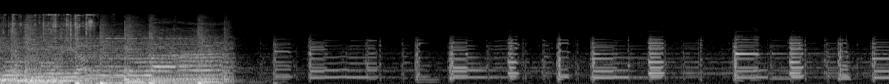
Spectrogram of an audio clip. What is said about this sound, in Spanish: Dos tipos de cambio, dos tipos de cambio, dos tipos de cambio. Sigue el eco, ¿eh? Qué notable. Está, hay, algo acá en la, la acústica que, está funcionando.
